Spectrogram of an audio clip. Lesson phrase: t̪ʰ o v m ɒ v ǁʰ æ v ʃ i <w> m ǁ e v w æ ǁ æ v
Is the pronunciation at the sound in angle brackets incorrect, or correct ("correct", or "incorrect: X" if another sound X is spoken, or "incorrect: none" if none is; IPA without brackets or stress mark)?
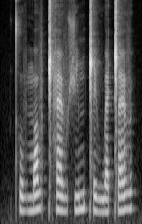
incorrect: none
